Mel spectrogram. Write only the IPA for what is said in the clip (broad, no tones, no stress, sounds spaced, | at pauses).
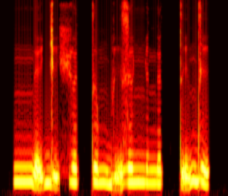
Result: nː ḛ ɟ ḭ ç ø tː ɯ m b ḭ z ø ɲ ø n ø tː ḭ n d i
